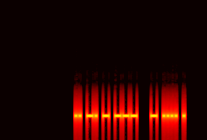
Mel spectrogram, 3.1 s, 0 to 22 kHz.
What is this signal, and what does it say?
Morse code, heard as a keyed tone, about 40 wpm, 700 Hz. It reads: INTO THE
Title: Sets of 2 Words 40wpm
